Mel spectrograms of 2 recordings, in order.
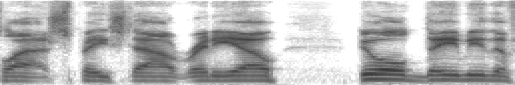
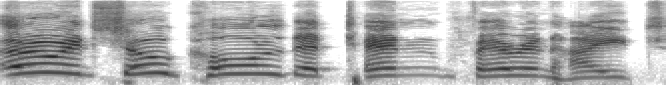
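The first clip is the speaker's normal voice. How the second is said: mocking voice, high and slow. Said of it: "he's typing in there".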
